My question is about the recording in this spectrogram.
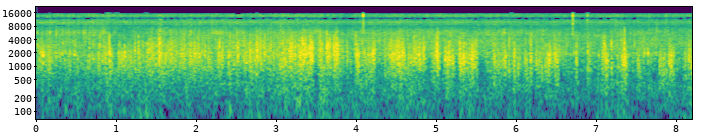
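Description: Mountain bike riding down a dirt trail: tyres crunching over loose dirt and gravel, with many small rattles over bumps, and wind rumbling on the microphone.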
